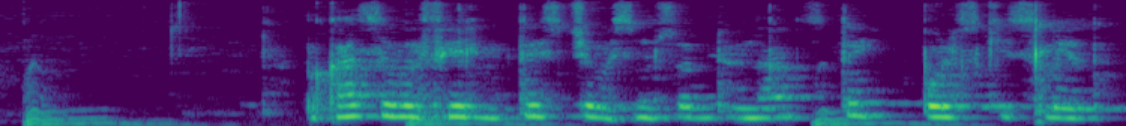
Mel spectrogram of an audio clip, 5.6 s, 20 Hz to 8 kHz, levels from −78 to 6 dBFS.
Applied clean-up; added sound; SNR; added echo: classical method WPE with log-MMSE.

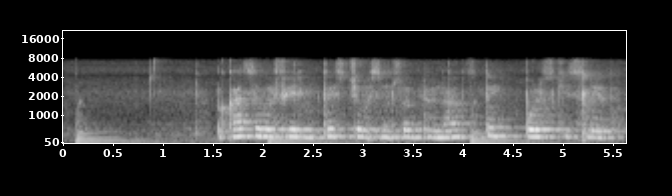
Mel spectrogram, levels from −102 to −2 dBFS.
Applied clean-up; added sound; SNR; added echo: none; Guitar; 16 dB; reverberation time 0.7 s.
